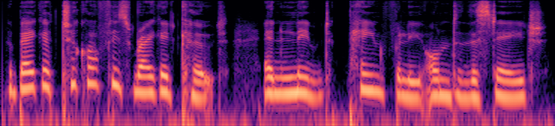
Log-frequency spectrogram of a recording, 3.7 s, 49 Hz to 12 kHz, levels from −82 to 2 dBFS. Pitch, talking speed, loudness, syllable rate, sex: 205 Hz, 225 wpm, -17 LUFS, 5.8 syllables/s, female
